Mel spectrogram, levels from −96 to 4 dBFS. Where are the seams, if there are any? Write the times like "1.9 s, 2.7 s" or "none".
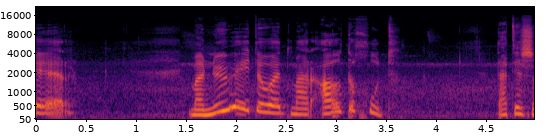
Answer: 1.4 s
